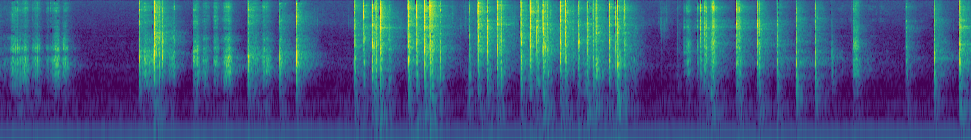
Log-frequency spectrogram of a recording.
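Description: Metal claw nail tips on a gloved hand scratch and tap the keycaps of a black plastic computer keyboard with blue backlight. The result is a quick series of sharp, bright clicks and raspy scratching bursts with very short decay, separated by brief pauses.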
